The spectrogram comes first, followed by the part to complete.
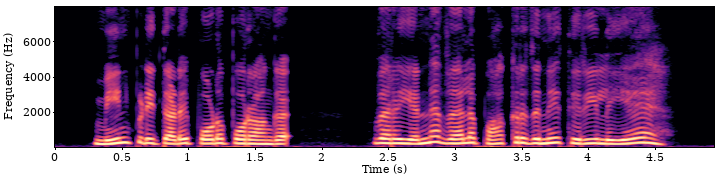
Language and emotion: Tamil, fearful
